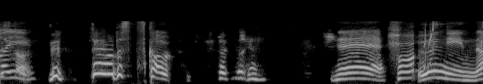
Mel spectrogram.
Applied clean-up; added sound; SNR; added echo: neural mask model Resemble Enhance denoiser.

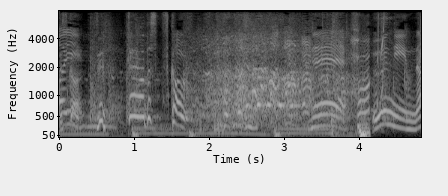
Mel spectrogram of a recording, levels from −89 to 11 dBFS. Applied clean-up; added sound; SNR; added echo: none; Walk, footsteps; 16 dB; none.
